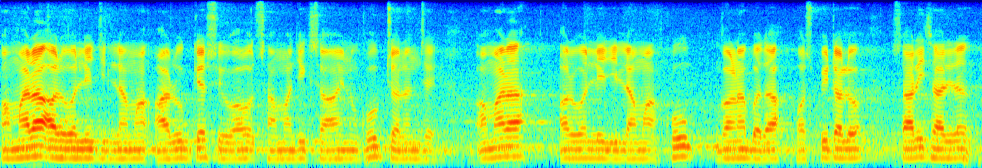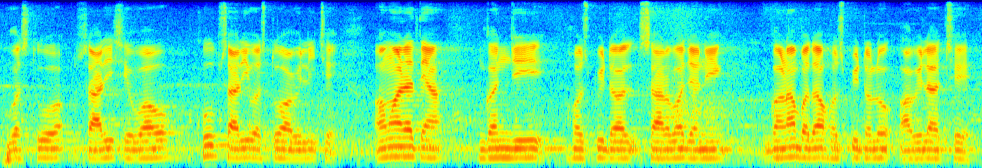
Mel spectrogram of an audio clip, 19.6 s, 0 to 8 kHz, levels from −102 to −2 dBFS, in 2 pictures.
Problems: continuous background conversations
